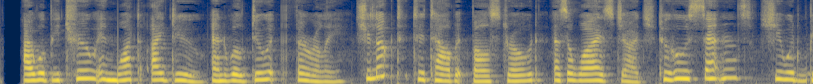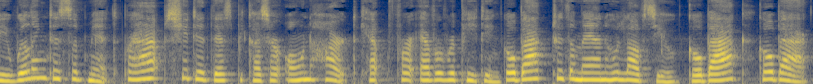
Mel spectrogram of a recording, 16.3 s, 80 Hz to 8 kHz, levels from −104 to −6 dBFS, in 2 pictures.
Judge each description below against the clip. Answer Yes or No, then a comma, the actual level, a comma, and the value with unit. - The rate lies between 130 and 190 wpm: No, fast, 205 wpm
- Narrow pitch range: No, average, 3.2 semitones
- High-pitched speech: Yes, high, 230 Hz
